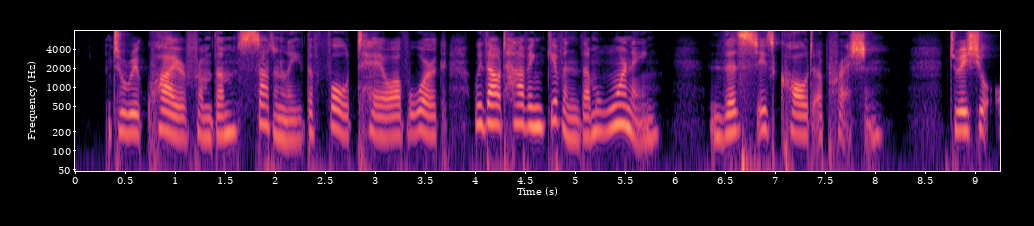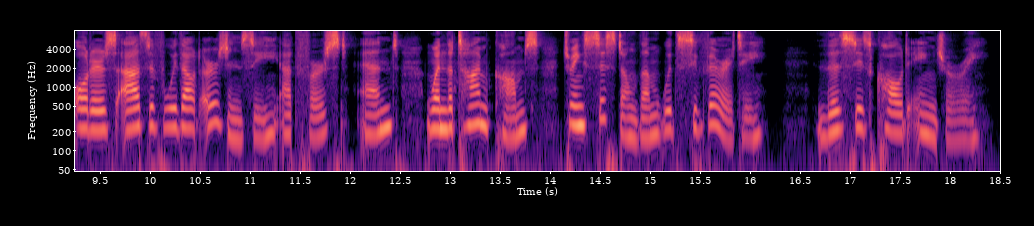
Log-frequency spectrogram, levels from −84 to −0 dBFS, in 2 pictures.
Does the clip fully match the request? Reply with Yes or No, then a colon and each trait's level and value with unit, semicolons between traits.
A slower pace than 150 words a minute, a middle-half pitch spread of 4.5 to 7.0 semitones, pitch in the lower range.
No: average, 140 wpm; average, 5.0 semitones; high, 200 Hz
